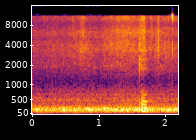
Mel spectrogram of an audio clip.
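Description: Steady low rumble of background room noise on the meeting's audio feed, with a brief spoken 'okay' near the end.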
